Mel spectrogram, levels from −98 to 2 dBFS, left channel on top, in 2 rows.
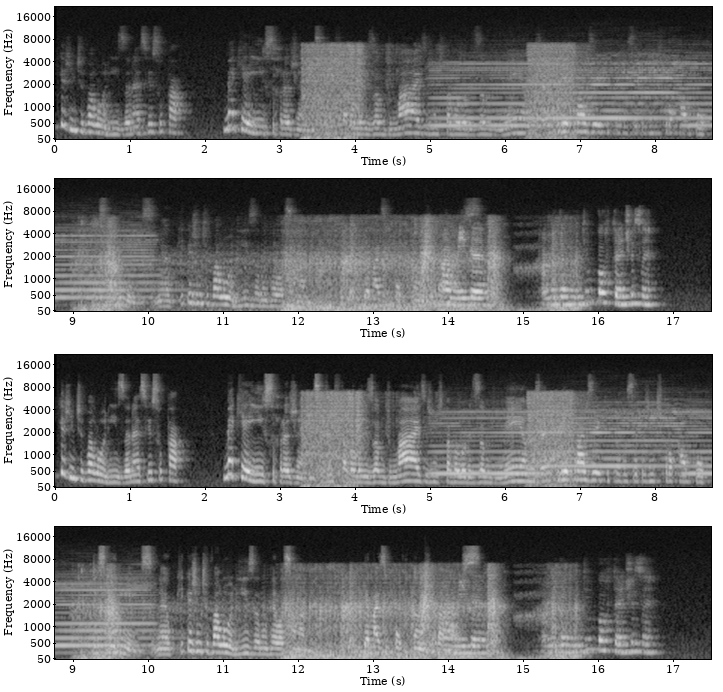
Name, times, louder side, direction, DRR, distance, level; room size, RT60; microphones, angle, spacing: voice 1, 0.1-1.7 2.2-8.7 9.3-12.3 12.9-14.2, right 5 dB, 55° right, 0.4 m, -25 dB
sound 1, 2.8-4.9 6.3-7.2 8.9-15.7, right 2 dB, 35° right, 0.9 m, -26 dB
sound 2, 4.9-10.6, right 2 dB, 5° right, 0.7 m, -28 dB
voice 2, 13.9-14.6 15.2-16.7, left 4 dB, 55° left, 0.9 m, -23 dB
3.9 x 2.7 x 4.8 m
head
